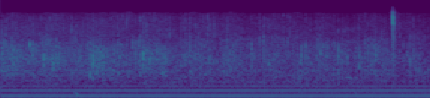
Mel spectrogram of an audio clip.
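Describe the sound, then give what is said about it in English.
An audience at an evening church service claps for two preachers for about three seconds, a dense, even patter of many hands at a fairly soft level, with a faint low hum beneath and no voices. “But anyway, let's give them both a big hand clap tonight.”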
